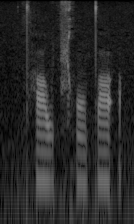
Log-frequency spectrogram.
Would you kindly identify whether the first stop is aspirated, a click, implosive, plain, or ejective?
aspirated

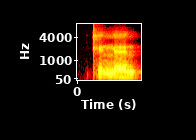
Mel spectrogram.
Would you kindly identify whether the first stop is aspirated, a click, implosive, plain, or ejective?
aspirated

